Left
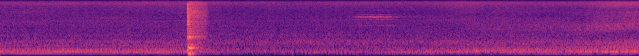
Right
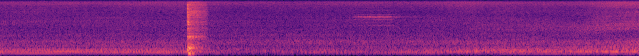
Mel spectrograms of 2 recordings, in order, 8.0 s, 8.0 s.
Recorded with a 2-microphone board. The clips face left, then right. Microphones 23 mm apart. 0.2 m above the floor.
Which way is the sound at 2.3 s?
10° right (ahead or behind).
